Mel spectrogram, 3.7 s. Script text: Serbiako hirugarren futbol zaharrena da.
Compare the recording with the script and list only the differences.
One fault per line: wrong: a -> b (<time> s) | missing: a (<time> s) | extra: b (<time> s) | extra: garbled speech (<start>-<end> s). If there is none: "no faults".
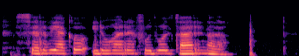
no faults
